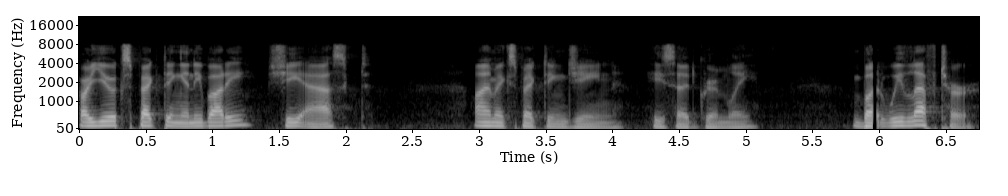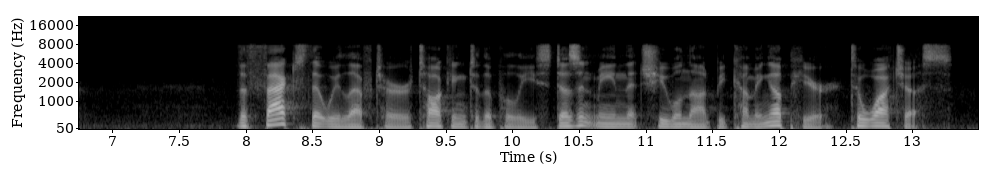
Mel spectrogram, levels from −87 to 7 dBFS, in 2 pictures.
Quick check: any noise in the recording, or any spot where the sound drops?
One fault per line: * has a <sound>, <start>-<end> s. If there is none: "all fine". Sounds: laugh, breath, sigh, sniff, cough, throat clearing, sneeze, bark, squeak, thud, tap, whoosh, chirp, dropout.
* has a dropout, 6.0-6.0 s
